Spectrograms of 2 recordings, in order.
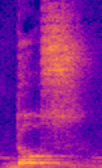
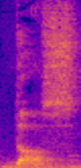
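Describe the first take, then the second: First: The vowel sounds like a rounded 'oh'. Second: The vowel sounds like an open 'ah'. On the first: The speaker calls it wrong. "No es dos, porque mucha gente dice dos" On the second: The speaker calls it right. "es da, da. Vamos a abrir un poco más la boca"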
